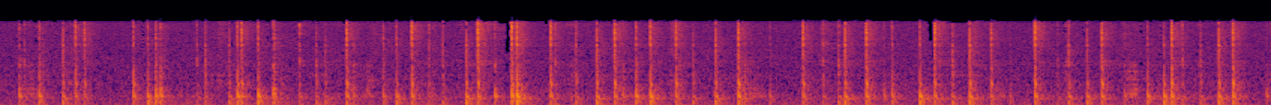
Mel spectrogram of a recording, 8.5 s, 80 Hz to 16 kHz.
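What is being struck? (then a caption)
Wooden tabletop. Fingernails tap on a wooden table at varying speeds, giving about fifty short, dry clicks over 8.6 seconds. The taps die away almost instantly and carry a faint woody tone around 375 Hz.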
